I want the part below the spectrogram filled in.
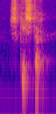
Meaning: female skier
- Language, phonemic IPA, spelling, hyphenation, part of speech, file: Dutch, /ˈskistər/, skiester, skie‧ster, noun, Nl-skiester.ogg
